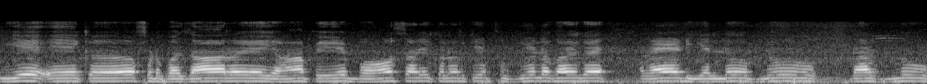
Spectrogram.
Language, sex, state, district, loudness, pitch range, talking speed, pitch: Hindi, male, Odisha, Khordha, -15 LUFS, 140-150 Hz, 135 wpm, 145 Hz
